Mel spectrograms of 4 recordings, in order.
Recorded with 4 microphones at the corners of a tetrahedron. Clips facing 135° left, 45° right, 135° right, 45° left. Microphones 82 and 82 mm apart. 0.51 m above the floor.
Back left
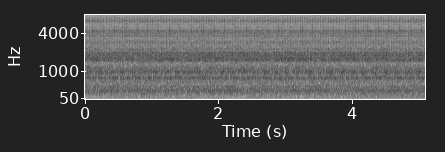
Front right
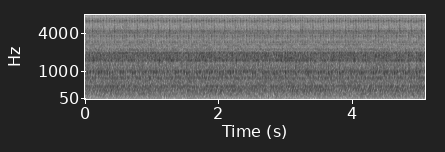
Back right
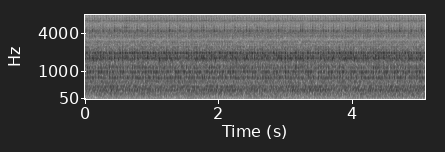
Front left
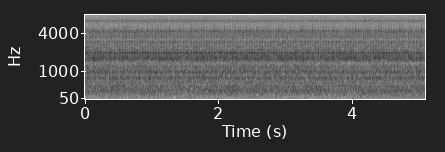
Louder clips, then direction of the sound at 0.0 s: Front right 2 dB, back right 2 dB; 70° right.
